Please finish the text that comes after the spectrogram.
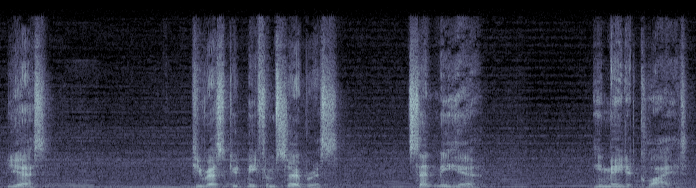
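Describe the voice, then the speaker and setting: An actor playing a gentle, literal-minded young maths savant in a video game, earnest and precise in short halting phrases. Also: male voice, mid-range voice, over music, natural voice. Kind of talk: video game dialogue acting.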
